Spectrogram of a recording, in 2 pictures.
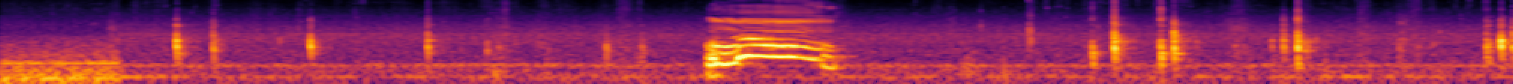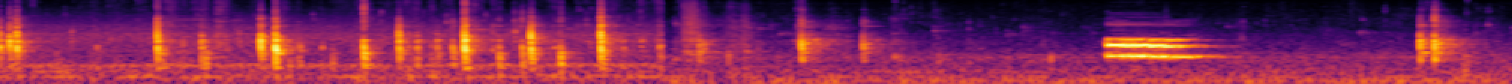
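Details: Willo, a female Pembroke Welsh Corgi in Phoenix, Arizona, howling while eating her food: two short, wavering, rising-falling awoos about twelve seconds apart, between steady crunching and clicking of kibble and bowl in a small room.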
